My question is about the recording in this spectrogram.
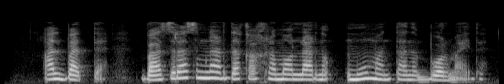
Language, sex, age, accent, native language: Uzbek, female, 18-24, Farg'ona, Uzbek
